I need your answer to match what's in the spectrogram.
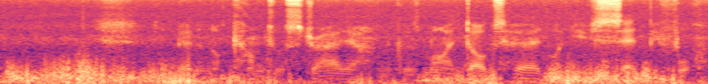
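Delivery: slow, low, playful menace; mock ominous warning. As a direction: lean in and threaten slowly, half joking. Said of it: "I better warn you".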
